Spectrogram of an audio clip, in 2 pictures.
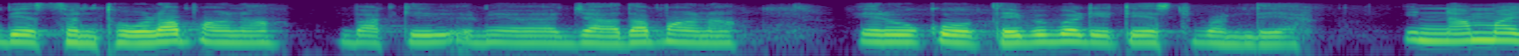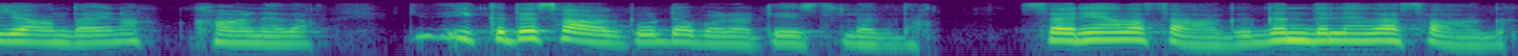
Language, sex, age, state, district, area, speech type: Dogri, female, 45-60, Jammu and Kashmir, Samba, rural, spontaneous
